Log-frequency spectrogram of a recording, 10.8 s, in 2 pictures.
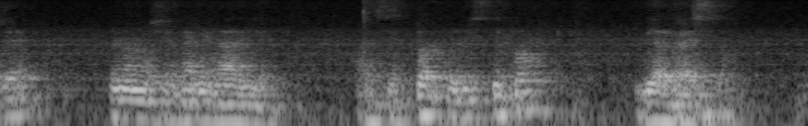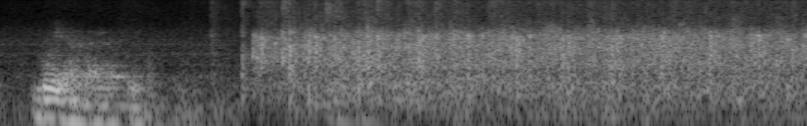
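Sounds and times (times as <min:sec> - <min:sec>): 
speech: 0:00.0 - 0:05.0, 0:05.6 - 0:06.5
crowd applauding after speech: 0:07.0 - 0:10.7.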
